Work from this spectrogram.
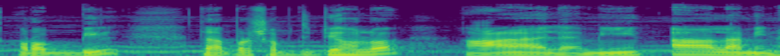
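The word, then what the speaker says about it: ربِّ: আলহামদুলিল্লাহি তারপর শব্দটি হলো রব্বিল রব্বিল এখানে র মোটা হবে রাব্বিল হবে না রব্বিল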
